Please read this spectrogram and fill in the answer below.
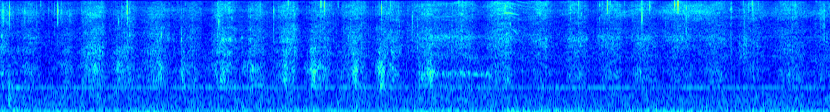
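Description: Faint, irregular scraping of a long, flexible knife sawed back and forth between salmon skin and flesh as the fillet is skinned, over a steady low hum.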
